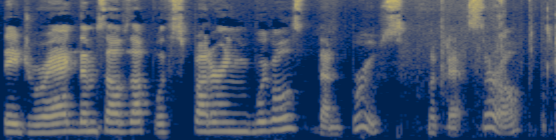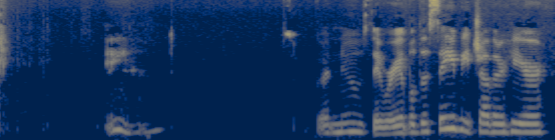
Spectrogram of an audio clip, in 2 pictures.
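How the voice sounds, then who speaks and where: A woman reading a picture book aloud for young children, expressive and dramatic, with chatty asides to her listeners. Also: mid-range voice, takes it slowly. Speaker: children's read-aloud presenter. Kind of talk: animated storybook read-aloud for young children.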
